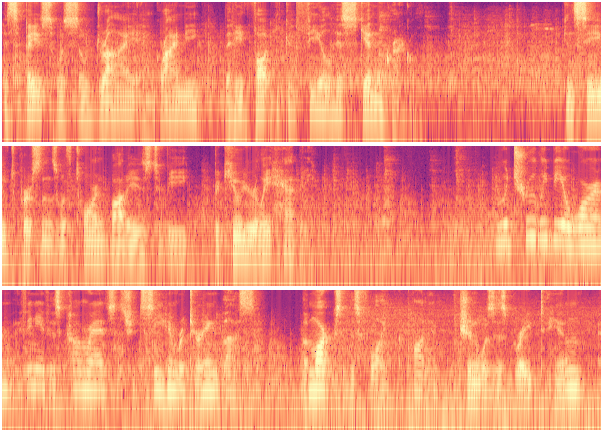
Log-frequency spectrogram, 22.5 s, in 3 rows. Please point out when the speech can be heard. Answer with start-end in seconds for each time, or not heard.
0.0-5.3, 7.0-11.4, 13.7-22.4.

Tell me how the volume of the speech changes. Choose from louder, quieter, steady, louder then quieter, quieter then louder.
steady.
